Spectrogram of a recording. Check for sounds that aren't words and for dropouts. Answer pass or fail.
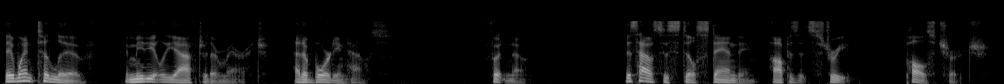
pass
